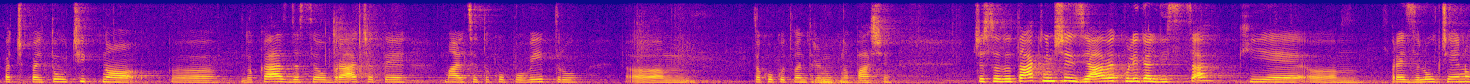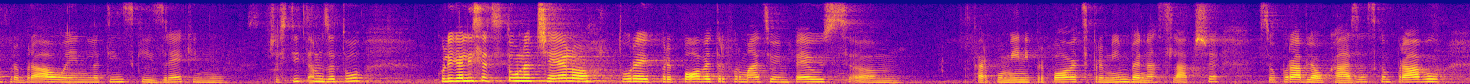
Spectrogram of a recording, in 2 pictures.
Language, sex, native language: Slovenian, female, Slovenian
